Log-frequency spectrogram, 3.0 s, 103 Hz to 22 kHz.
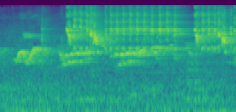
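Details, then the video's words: Captive F4 blorok white-rumped shama in Jakarta, Indonesia: short rising whistles lead into a loud burst of harsh, buzzy, rattling song, pausing briefly before another rasping outburst. "Murai Batu F4 Blorok Materi Kasar"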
